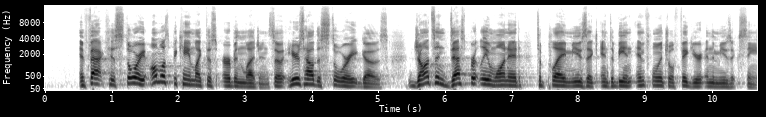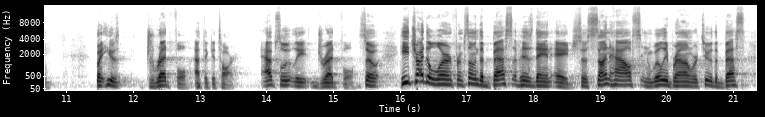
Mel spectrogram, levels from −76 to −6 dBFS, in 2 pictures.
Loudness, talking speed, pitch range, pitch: -19 LUFS, 190 wpm, 130-170 Hz, 150 Hz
